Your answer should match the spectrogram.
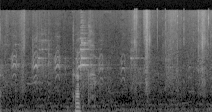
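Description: A bird calling: a run of short, arched notes, about four a second, through the first second and a half, then a few more scattered calls.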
